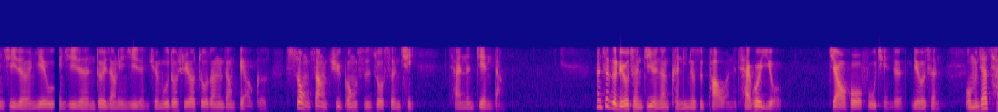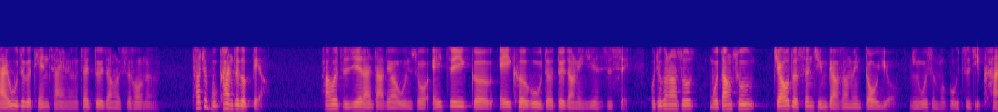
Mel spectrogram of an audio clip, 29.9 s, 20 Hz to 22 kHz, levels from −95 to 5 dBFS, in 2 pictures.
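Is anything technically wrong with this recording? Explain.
Yes. There is packet loss with pitch repetition at 0.78 s (about 120 ms), 2.72 s, 5.3 s, 17.08 s (40 ms) and 22.8 s (20 ms each). The receiver repeats the last pitch period to bridge each gap. The short ones sound like a brief, buzzy held tone. At 0.78 s the repetition fades to silence before the speech cross-fades back. This happens within the narrow telephone band of the G.711 A-law line.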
